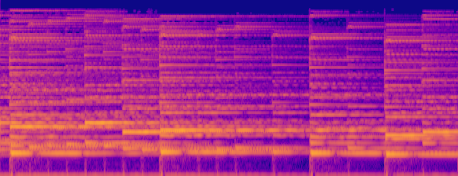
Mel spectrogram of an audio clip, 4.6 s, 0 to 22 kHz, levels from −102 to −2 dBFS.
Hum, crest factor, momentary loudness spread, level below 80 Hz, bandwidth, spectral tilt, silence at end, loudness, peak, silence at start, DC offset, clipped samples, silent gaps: none; 16 dB; 9 LU; -64 dBFS; 18 kHz; 0.5 dB/octave; 0 s; -28 LUFS; -12 dBFS; 0 s; 0.2%; under 0.1%; none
